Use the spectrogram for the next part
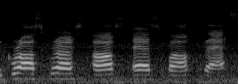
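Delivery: "Grass", "ass", "bath": first long AH, then short A; alternating regional vowels. Shown as a demonstration. Joking about Yorkshireman dad, "Grass", "ass", "bath" in alternating long and short A. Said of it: "'cause my dad's Yorkshireman".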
